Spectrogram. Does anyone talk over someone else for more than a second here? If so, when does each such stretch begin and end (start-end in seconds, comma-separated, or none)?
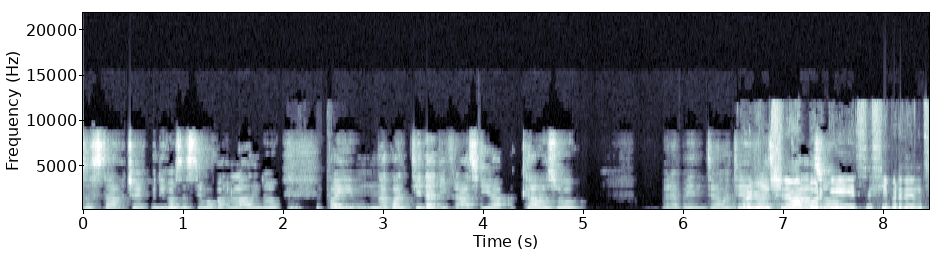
6.4-7.7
